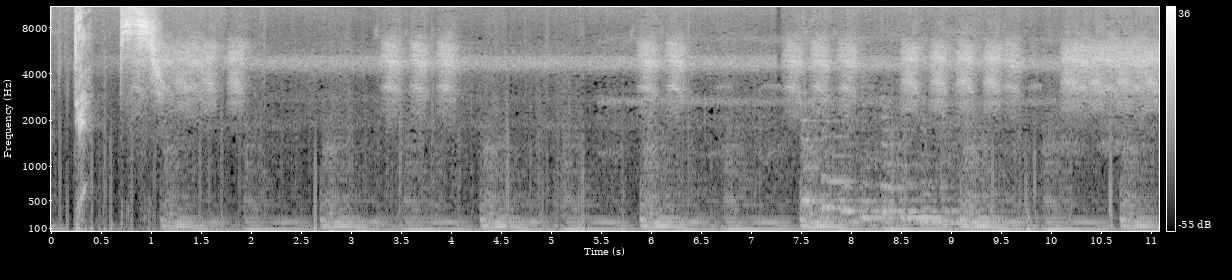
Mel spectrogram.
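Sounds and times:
high-pitched chirring: 0:07.5 - 0:09.9
low sustained bass notes: 0:07.5 - 0:10.2.

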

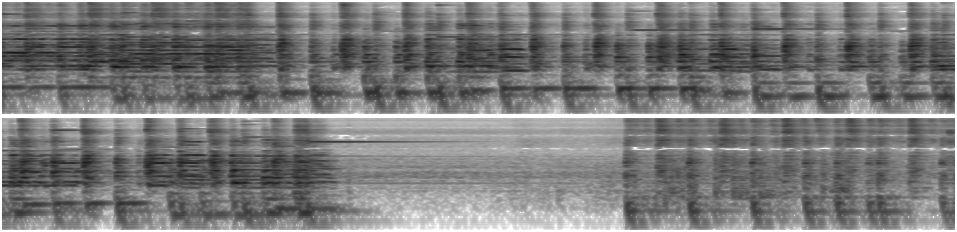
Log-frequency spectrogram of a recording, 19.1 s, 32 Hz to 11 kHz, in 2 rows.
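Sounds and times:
instrumental music with beat and bass: 0:00.0 - 0:13.0, 0:15.8 - 0:19.0.

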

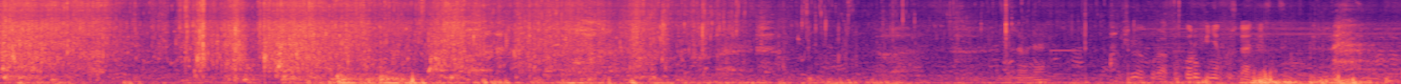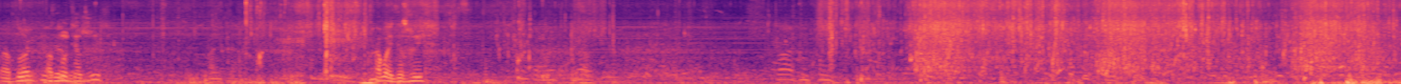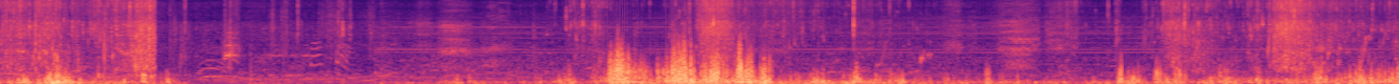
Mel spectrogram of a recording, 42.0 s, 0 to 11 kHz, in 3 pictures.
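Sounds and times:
water splashing and sloshing: 0:00.0 - 0:12.2, 0:14.7 - 0:30.0, 0:33.4 - 0:37.5, 0:38.6 - 0:42.0.

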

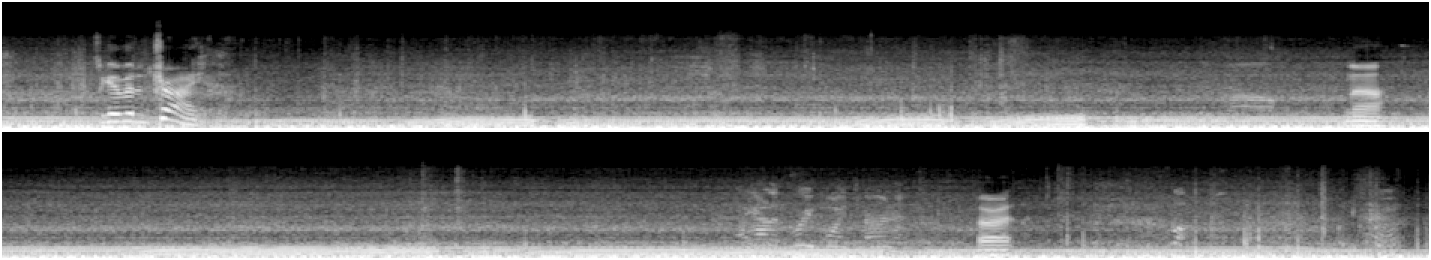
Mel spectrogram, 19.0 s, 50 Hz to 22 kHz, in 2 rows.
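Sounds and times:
engine idling and revving: 0:00.0 - 0:19.0.

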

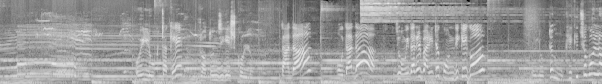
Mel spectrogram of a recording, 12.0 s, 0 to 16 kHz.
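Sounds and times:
low background music: 0:00.0 - 0:12.0.

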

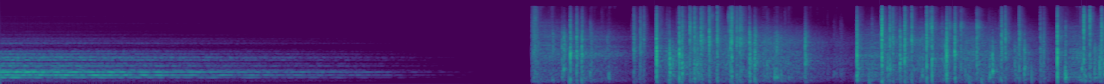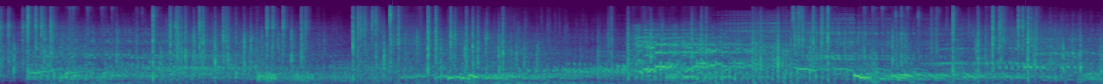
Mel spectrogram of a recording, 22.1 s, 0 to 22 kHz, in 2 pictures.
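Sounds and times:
rapid electronic crackling clicks: 0:05.4 - 0:22.0.

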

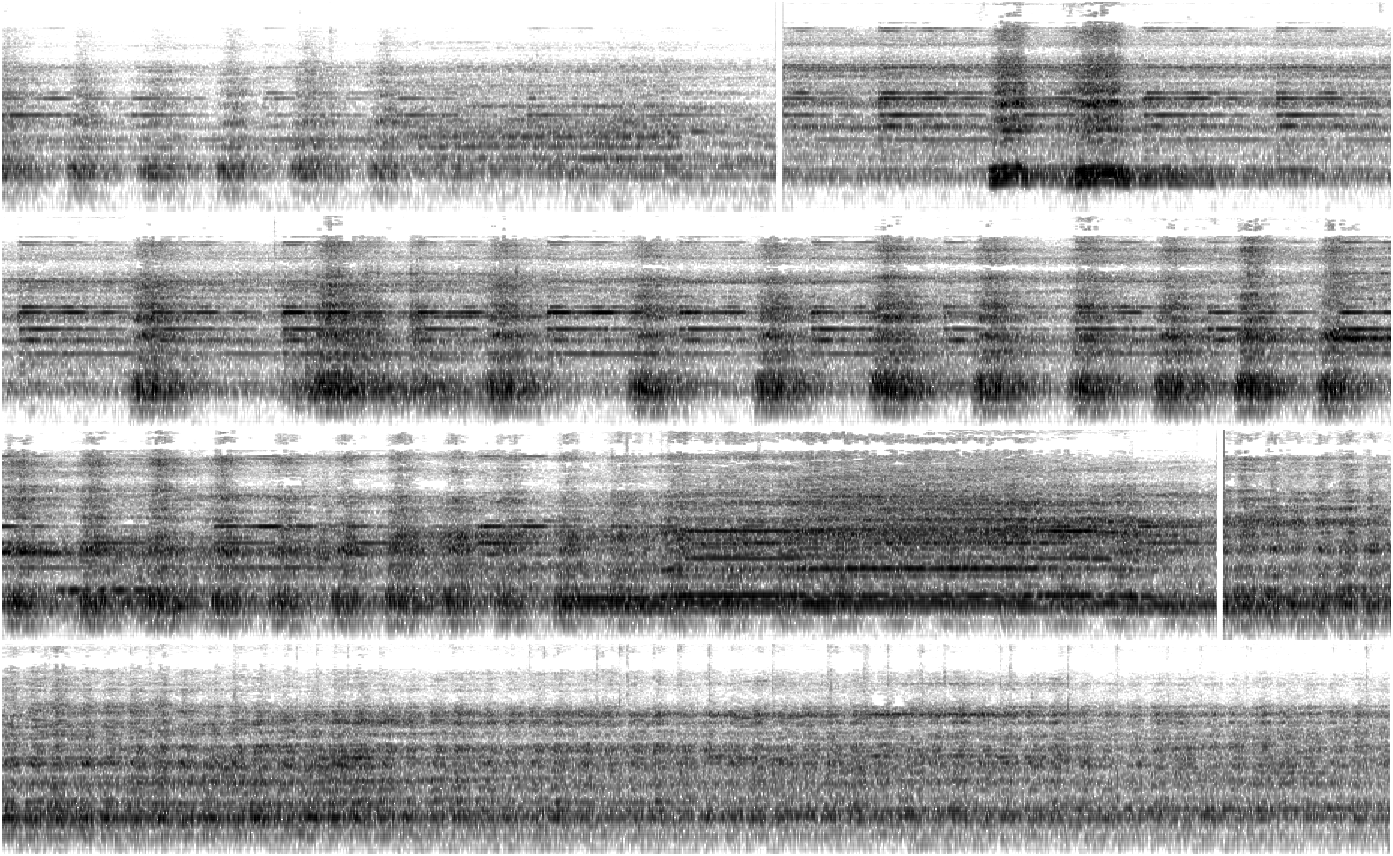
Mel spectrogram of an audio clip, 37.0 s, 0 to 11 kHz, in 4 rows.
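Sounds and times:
steam chuffing: 0:00.0 - 0:03.5, 0:05.2 - 0:37.0
model train whistle: 0:06.6 - 0:08.1, 0:22.2 - 0:26.6.

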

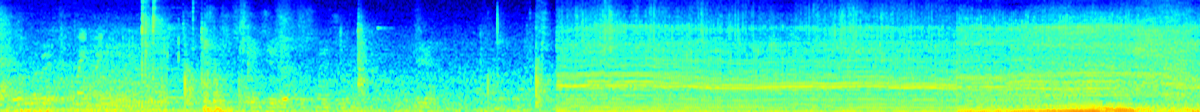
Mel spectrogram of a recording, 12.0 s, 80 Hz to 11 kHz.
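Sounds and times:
engine running steadily: 0:05.6 - 0:12.0.

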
